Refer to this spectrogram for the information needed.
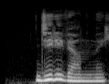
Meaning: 1. wood; wooden 2. woody, ligneous
- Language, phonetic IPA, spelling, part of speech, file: Russian, [dʲɪrʲɪˈvʲanːɨj], деревянный, adjective, Ru-деревянный.ogg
